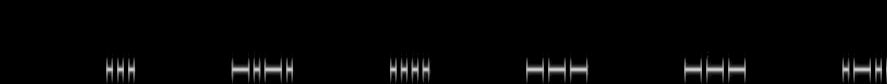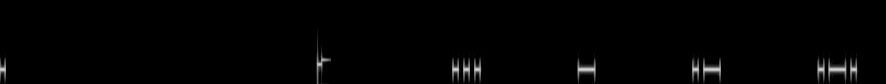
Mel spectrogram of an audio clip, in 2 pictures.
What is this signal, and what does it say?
Morse code, heard as a keyed tone, about 22 wpm, spaced as for 8 wpm, 700 Hz. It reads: SCHOOL STAR
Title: 6x Character Spacing - Top 500 Words - 22wpm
